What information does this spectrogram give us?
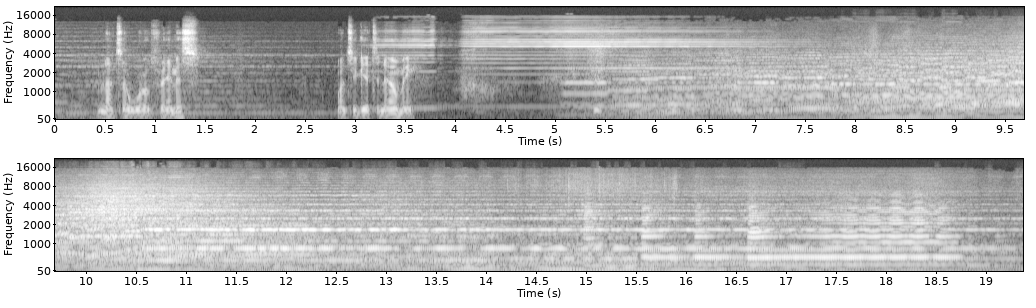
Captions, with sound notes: I'm not so world-famous... once you get to know me. (SIGHS) (ROMANTIC MUSIC CONTINUES) (MOANS)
